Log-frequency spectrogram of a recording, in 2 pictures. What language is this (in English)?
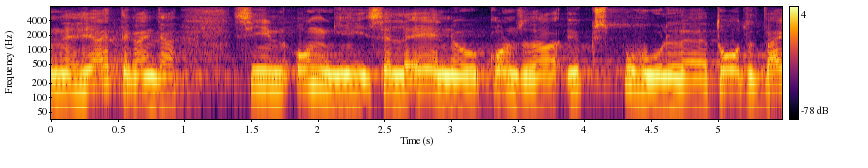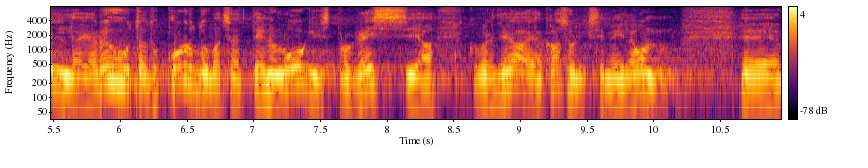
Estonian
